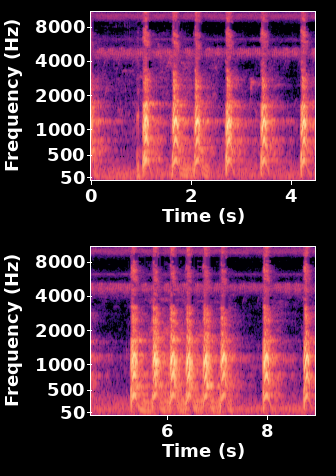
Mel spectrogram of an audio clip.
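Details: A dog barks repeatedly in the morning, loud sharp barks in irregular clusters, including a rapid volley of six near the middle, with a steady faint high hum underneath.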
